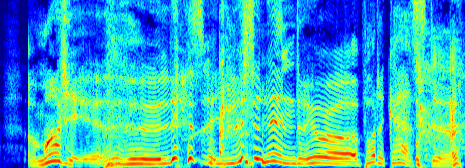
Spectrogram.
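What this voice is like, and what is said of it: Put-on Japanese samurai character voice. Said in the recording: “all I have is like a Japanese samurai voice ... Do Japanese samurai voice as Marty's mom”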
